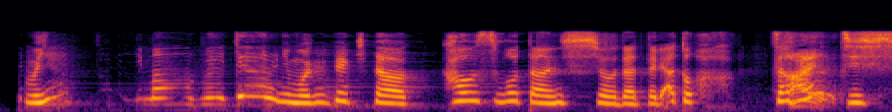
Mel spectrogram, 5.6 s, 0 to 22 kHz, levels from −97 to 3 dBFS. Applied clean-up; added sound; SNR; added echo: neural mask model DeepFilterNet 3.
